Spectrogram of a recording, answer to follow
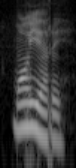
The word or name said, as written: moyare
